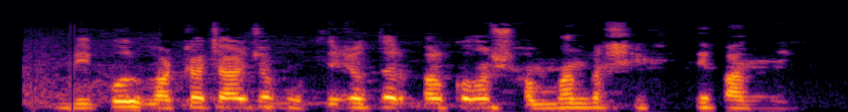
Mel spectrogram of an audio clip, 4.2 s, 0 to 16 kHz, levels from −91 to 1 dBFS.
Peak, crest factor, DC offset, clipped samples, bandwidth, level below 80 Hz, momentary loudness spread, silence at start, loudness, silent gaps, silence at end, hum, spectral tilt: -2 dBFS; 16 dB; under 0.1%; under 0.1%; 6.6 kHz; -52 dBFS; 14 LU; 0.3 s; -16 LUFS; none; 0.5 s; none; -7 dB/octave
